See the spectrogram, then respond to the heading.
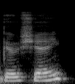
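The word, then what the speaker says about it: Gaucher: the goet disease and it doesn't sound like it looks because it is actually a French word so it's pronounced goet in goet disease since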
